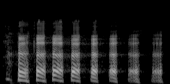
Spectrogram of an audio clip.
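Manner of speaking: bursting, high-pitched giggle; high laugh. Real, not acted. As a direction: crack up loudly at the email. Laughs after replying hello.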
